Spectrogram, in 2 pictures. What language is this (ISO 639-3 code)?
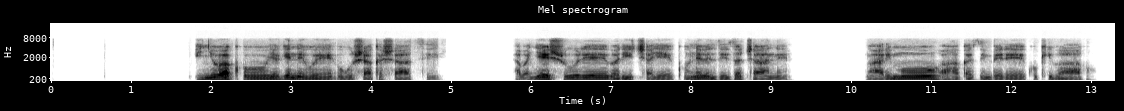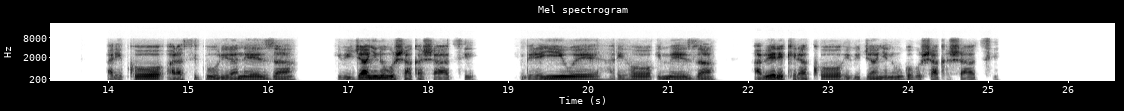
run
